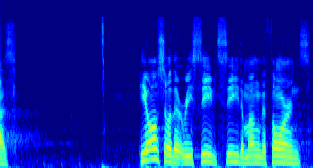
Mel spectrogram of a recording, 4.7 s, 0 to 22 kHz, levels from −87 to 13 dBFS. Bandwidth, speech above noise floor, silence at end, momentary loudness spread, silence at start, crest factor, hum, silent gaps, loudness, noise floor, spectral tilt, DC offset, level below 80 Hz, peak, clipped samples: 14.5 kHz; 43 dB; 0.1 s; 8 LU; 0 s; 20 dB; none; none; -31 LUFS; -73 dBFS; -7 dB/octave; under 0.1%; -64 dBFS; -12 dBFS; under 0.1%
